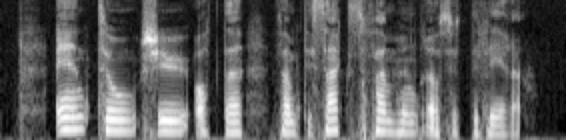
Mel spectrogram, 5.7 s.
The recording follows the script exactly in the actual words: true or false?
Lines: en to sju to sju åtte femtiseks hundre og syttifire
false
